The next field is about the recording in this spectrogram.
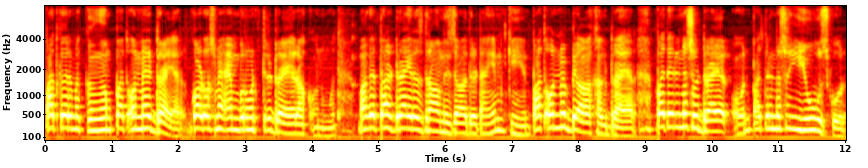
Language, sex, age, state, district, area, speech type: Kashmiri, male, 30-45, Jammu and Kashmir, Srinagar, urban, spontaneous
